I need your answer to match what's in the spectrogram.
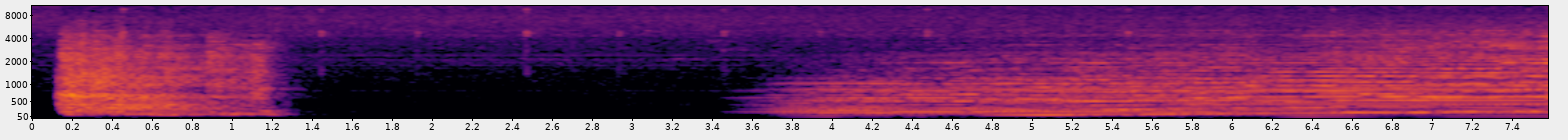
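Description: A lion gives one loud, rasping roar lasting about a second in the Metro Goldwyn Mayer logo, inside a circle of celluloid film strips, opening a 1962 black-and-white film. A short silence follows, then a steady, full droning swell of low tones.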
